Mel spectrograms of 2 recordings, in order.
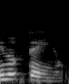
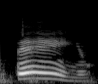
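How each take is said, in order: First: Said in the usual way. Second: "tenho" with TE drawn out and loud; stressed tonic syllable. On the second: Shown as a demonstration. Teacher showing where counting stops, exaggerated stress on TE. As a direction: lean long and hard on the TE of "tenho". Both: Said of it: "então o T".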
